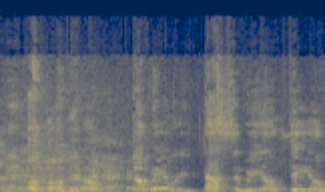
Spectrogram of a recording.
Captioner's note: laughter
